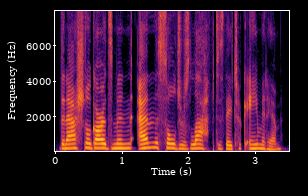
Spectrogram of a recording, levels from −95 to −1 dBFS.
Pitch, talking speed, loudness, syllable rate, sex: 225 Hz, 220 wpm, -20 LUFS, 5.8 syllables/s, female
